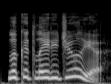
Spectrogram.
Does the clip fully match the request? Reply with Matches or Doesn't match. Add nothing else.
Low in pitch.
Doesn't match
